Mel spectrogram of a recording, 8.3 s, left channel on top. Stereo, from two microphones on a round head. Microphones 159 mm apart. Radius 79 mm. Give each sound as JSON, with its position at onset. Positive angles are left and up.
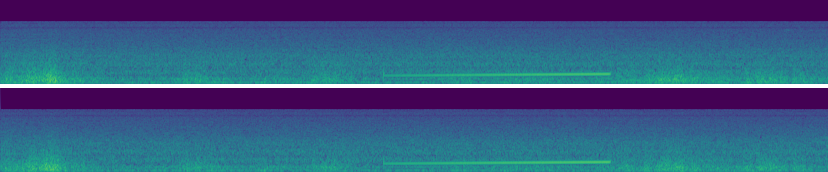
{"t": 3.8, "sound": "an alarm", "side_deg": -25}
